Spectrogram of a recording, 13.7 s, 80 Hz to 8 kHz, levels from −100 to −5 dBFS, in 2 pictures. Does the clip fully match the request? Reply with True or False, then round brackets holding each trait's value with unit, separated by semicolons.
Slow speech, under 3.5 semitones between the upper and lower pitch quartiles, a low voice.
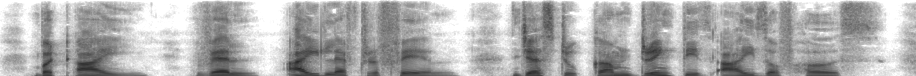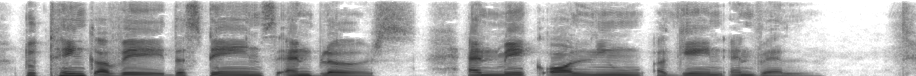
False (120 wpm; 4.0 semitones; 125 Hz)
